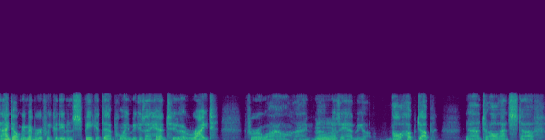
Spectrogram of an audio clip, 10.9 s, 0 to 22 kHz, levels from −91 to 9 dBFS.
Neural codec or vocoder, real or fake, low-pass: vocoder, 22.05 kHz, 80 mel bands, HiFi-GAN; fake; 7.2 kHz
